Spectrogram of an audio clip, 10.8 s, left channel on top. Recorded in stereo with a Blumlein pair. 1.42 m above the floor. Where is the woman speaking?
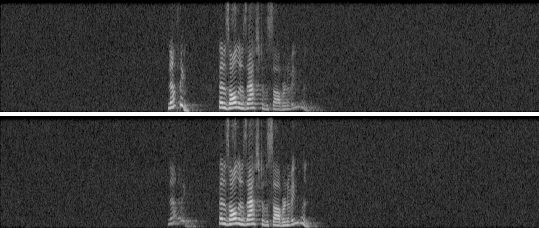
60° left, 0.7 m; by 6.2 s 35° right, 1.4 m.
